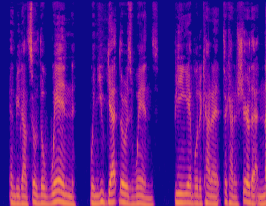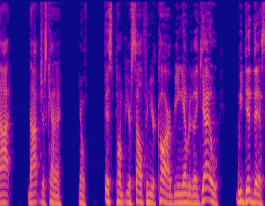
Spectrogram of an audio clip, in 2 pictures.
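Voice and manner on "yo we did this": put-on thick, strong Philadelphia accent, drawn out. Describing sharing a win with the team: strong Philly accent. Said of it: "my Philly accent really popped through there".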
